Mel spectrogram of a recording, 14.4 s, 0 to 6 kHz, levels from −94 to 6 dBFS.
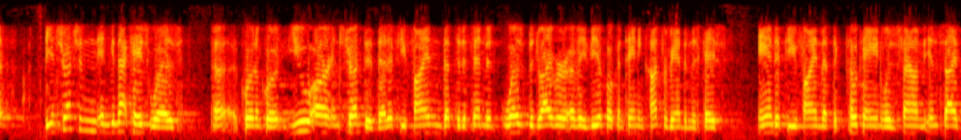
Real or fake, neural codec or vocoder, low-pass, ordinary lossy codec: real; none; 5.4 kHz; Opus, 24 kbps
